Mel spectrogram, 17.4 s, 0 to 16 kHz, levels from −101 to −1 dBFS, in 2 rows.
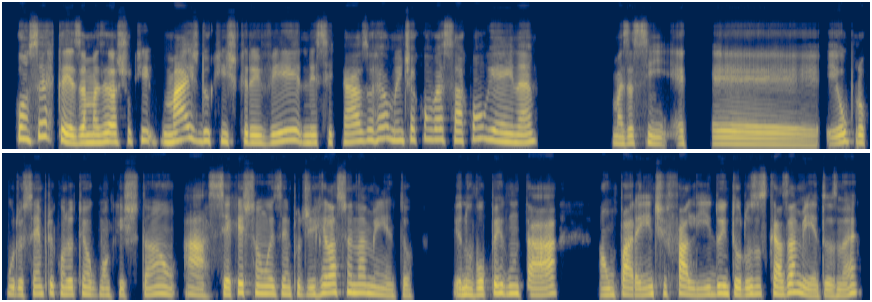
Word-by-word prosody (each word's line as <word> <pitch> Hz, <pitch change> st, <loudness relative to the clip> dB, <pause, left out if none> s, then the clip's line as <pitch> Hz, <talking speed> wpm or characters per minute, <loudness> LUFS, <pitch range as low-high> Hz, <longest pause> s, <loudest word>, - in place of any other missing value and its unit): Com 280 Hz, -1 st, +4 dB
certeza. 225 Hz, -, +3 dB
Mas 190 Hz, +1 st, +4 dB
eu 215 Hz, -, +6 dB
acho 205 Hz, +2 st, +1 dB
que, 235 Hz, +2 st, -4 dB
mais 225 Hz, +6 st, +5 dB
do 225 Hz, +1 st, 0 dB
que 215 Hz, -, -6 dB
escrever, 205 Hz, +4 st, +1 dB
nesse 185 Hz, +1 st, -2 dB
caso, 215 Hz, +4 st, +1 dB
realmente 250 Hz, -2 st, -2 dB
é -, -, -1 dB
conversar 255 Hz, -2 st, -2 dB
com 270 Hz, +5 st, -7 dB
alguém, 240 Hz, -7 st, +1 dB
né. 195 Hz, +2 st, +2 dB, 0.8 s
Mas, 165 Hz, -1 st, -3 dB
assim, 175 Hz, -2 st, -3 dB
eh 160 Hz, +2 st, -5 dB, 0.3 s
eh, 145 Hz, -5 st, -1 dB
eu 180 Hz, +7 st, +1 dB
procuro 180 Hz, -4 st, -3 dB
sempre, 180 Hz, +4 st, -3 dB
quando 175 Hz, -2 st, -2 dB
eu -, -, 0 dB
tenho 170 Hz, 0 st, -3 dB
alguma 155 Hz, 0 st, -6 dB
questão, 160 Hz, +3 st, -4 dB
ah, 170 Hz, -6 st, 0 dB
se 145 Hz, -, -4 dB
a 165 Hz, -, +2 dB
questão 215 Hz, -3 st, +1 dB
é -, -, +3 dB
um -, -, +2 dB
exemplo 180 Hz, 0 st, -2 dB
de 165 Hz, -, -4 dB
relacionamento, 195 Hz, -8 st, 0 dB, 0.4 s
eu 155 Hz, -, -1 dB
não 165 Hz, -, +2 dB
vou 165 Hz, +2 st, +1 dB
perguntar 190 Hz, -4 st, +2 dB, 0.4 s
a 150 Hz, -, -3 dB
um 160 Hz, -, -1 dB
parente 170 Hz, +3 st, 0 dB
falido 170 Hz, -1 st, +1 dB
em 190 Hz, -, +5 dB
todos 170 Hz, -1 st, +1 dB
os 180 Hz, -, -3 dB
casamentos, 165 Hz, -, +1 dB
né. 145 Hz, +9 st, -1 dB
185 Hz, 180 wpm, -21 LUFS, 160-210 Hz, 0.8 s, eu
